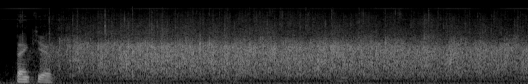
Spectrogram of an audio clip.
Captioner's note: applause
